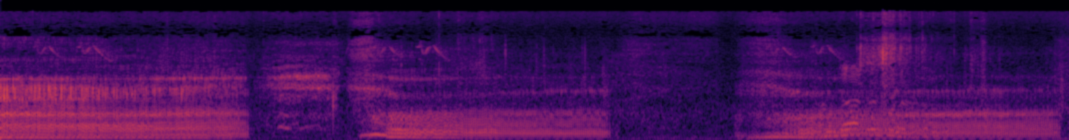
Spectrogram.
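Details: Angry snow leopard in Gilgit, Pakistan, giving deep, rumbling harmonic growls in three long bursts of about two seconds each, separated by brief quiet gaps.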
